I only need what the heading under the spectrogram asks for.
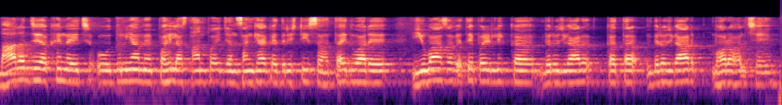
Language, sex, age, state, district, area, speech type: Maithili, male, 30-45, Bihar, Madhubani, rural, spontaneous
